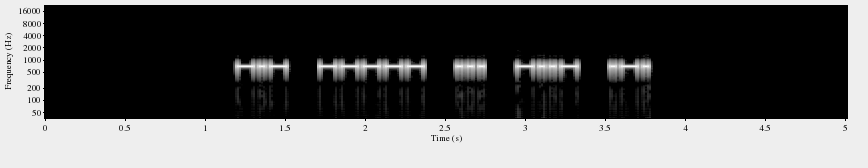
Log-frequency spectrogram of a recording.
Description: Morse code, heard as a keyed tone, about 35 wpm, spaced as for 25 wpm, 700 Hz. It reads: K0SXR
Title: USA Call Signs - 5 Characters - 2x Character Spacing - 35wpm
